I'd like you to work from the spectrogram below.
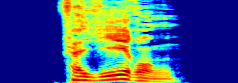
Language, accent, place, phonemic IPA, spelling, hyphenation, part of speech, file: German, Germany, Berlin, /fɛɐ̯ˈjɛːʁʊŋ/, Verjährung, Ver‧jäh‧rung, noun, De-Verjährung.ogg
- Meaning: statute of limitations; prescription (established time period within which a right must be exercised)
